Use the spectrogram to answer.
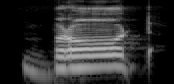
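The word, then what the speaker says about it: brought: ब्रोट बी आर ओ यू जी एच टी। यहां पर जी एच T silent है। आ गई बात समझ में? उम्मीद है और टी से पहले ना मोस्टली जो है जी एच साइलेंट रहता है।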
